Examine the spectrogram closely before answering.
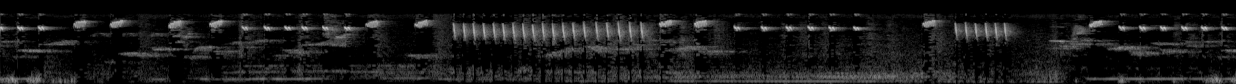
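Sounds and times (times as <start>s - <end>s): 
sunbird song: 0.0s - 12.3s.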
